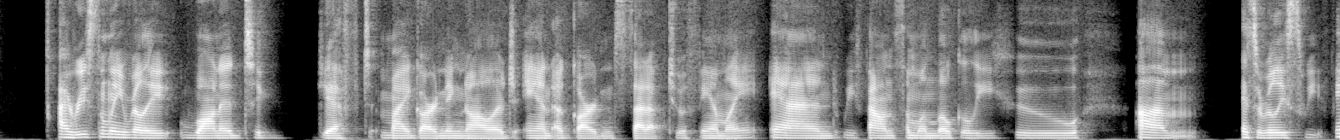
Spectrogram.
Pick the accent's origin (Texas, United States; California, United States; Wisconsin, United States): California, United States; Sonoma County, Northern; I grew up in Northern California, Sonoma County.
